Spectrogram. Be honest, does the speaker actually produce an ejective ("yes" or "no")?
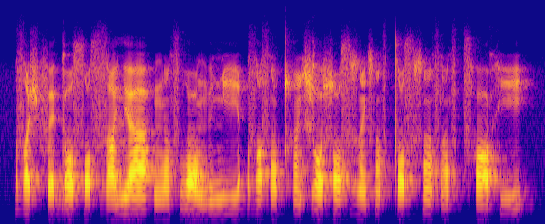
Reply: no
